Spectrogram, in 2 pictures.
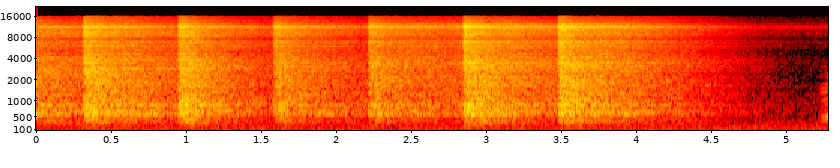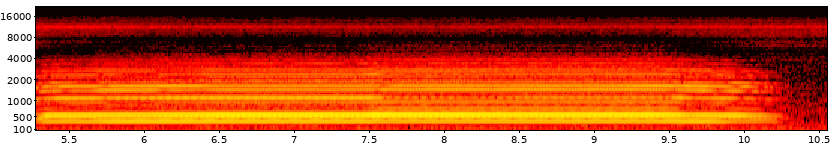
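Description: Steam locomotive sound: six regular exhaust chuffs, about one every 0.6 seconds, that fade out about four seconds in. After a short pause comes a long steam whistle of several tones at once, held steady for about five seconds and stopping shortly before the end.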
